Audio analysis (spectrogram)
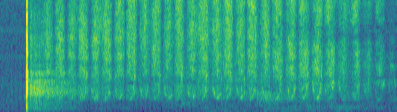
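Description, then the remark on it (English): People imitate rain with their hands: one sharp tap, then a steady, rapid, rhythmic swishing patter with a soft hiss that holds for a few seconds before thinning out. No one speaks. “Lots of good rain going on there.”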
